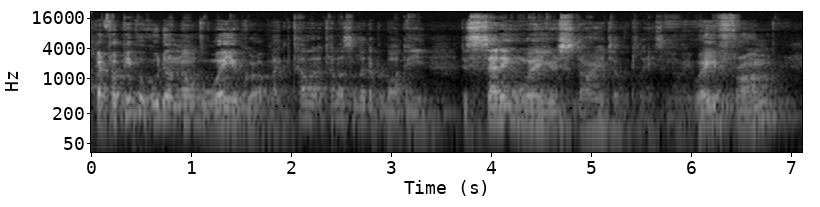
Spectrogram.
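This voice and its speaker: A man's voice: medium pitch, lively intonation, brisk, warm tone. A man hosting a podcast, reflecting on his past and asking long, winding questions in a casual interview. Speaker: podcast host. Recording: roomy echo with faint noise.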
